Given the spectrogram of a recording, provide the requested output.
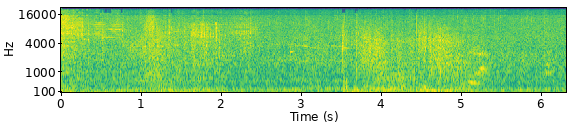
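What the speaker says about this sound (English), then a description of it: "We're being shelled by artillery." Artillery shelling in the Halo Wars 2 video game, a dense rumbling barrage of blasts that rolls on steadily without a break.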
